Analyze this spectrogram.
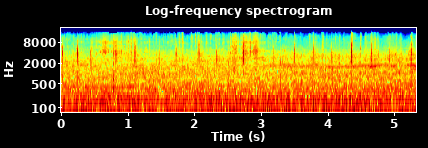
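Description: Steady wind noise buffeting the microphone, with light, sharp ticks scattered irregularly through it.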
